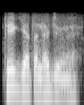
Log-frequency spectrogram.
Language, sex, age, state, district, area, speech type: Santali, male, 18-30, West Bengal, Malda, rural, conversation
